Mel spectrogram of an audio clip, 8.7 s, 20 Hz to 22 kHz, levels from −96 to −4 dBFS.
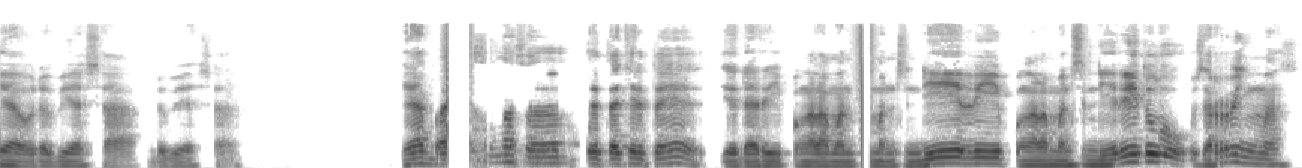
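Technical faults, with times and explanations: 2.92–3.17 s and 5.66–5.87 s, wireless microphone squelch dropout: The radio signal fades and hiss briefly rises. The receiver's squelch then mutes the output, leaving near silence for 159 ms and then 59 ms. The speech returns once the signal recovers.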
